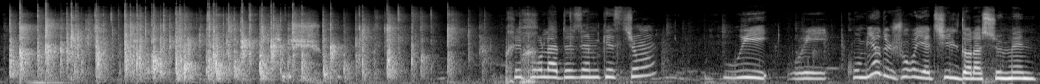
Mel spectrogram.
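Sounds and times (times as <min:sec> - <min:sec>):
audience applause: 0:00.0 - 0:05.0
speech: 0:05.2 - 0:06.6, 0:07.2 - 0:10.3.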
